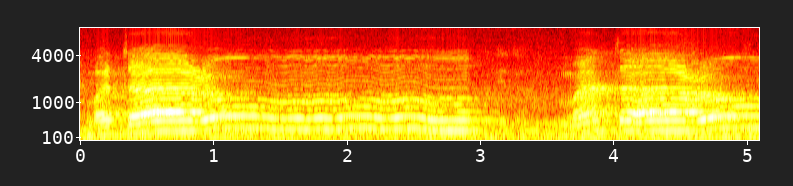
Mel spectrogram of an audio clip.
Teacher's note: tanwin ketemu dengan ba, iqlab. Jadi bibirnya rapat tapi tidak ditekan. Tetapi huruf ain tidak boleh cenderung ke khayshum.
